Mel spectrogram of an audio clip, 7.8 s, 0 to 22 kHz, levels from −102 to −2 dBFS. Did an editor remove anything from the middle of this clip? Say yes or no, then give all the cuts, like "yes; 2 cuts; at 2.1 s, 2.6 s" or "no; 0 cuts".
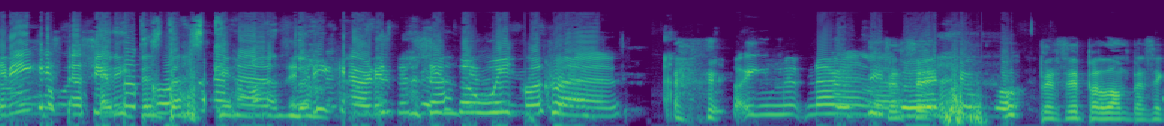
no; 0 cuts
